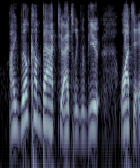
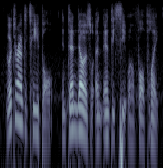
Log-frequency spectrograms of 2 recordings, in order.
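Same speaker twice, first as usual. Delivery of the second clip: ordinary delivery, nothing marked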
